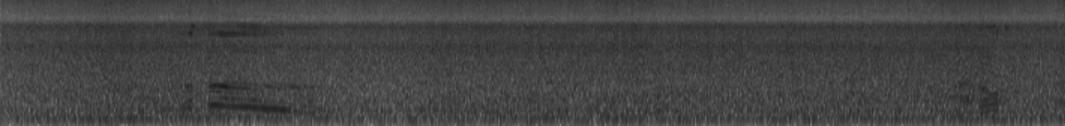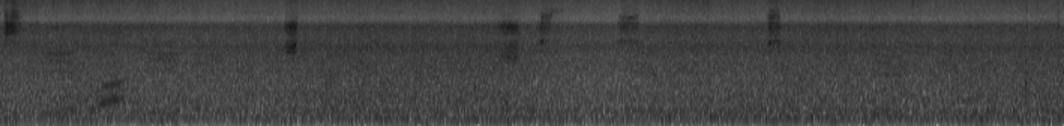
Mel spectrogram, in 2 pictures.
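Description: Wind blows steadily across an open ship's deck.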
